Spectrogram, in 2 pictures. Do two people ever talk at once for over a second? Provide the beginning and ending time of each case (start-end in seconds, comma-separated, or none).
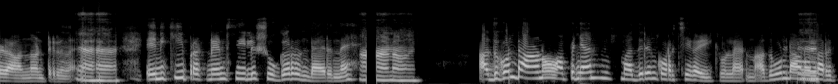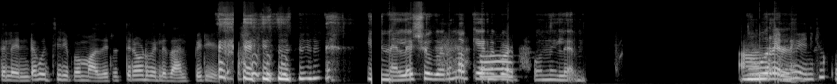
none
